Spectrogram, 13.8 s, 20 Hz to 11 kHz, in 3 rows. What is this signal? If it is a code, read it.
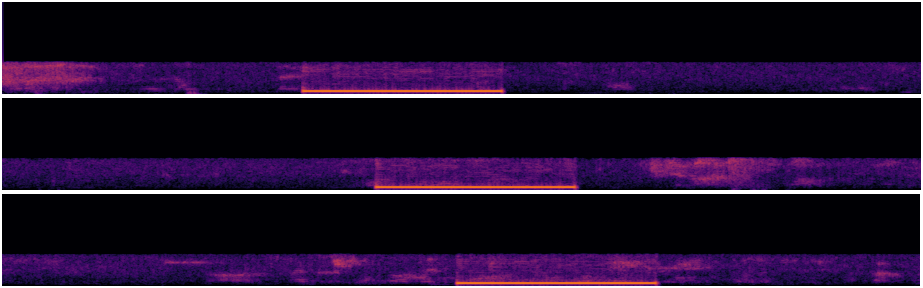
Ringback tone (Europe, 425 Hz), with speech.
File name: out- -2012- - - .66380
